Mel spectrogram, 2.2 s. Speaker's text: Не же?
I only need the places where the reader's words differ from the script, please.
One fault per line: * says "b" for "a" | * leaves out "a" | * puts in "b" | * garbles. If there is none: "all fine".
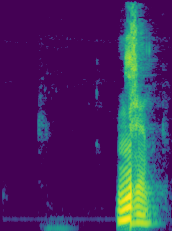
all fine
